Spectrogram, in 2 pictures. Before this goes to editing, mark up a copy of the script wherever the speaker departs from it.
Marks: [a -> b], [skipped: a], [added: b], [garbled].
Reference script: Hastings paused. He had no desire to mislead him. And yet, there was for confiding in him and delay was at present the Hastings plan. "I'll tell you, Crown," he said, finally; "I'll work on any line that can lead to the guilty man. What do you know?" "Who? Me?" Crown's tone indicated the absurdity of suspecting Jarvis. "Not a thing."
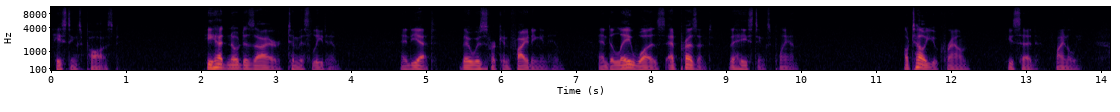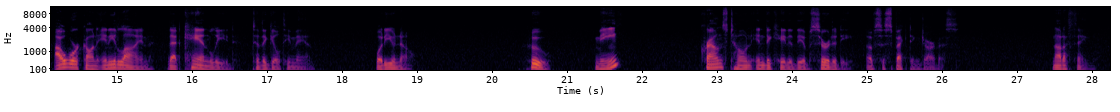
Hastings paused. He had no desire to mislead him. And yet, there was for confiding in him and delay was at present the Hastings plan. "I'll tell you, Crown," he said, finally; "I'll work on any line that can lead to the guilty man. What do you know?" "Who? Me?" Crown's tone indicated the absurdity of suspecting Jarvis. "Not a thing."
